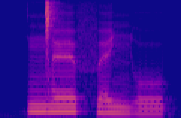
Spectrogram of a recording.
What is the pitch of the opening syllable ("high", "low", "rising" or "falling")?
high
